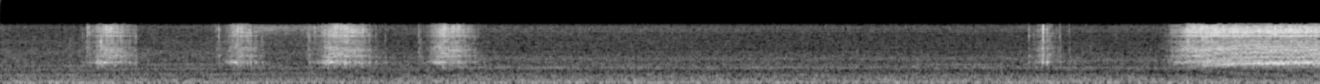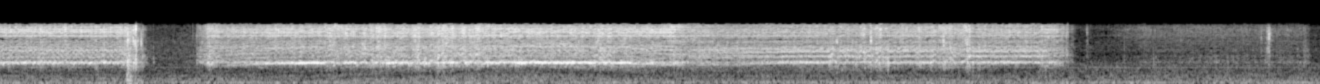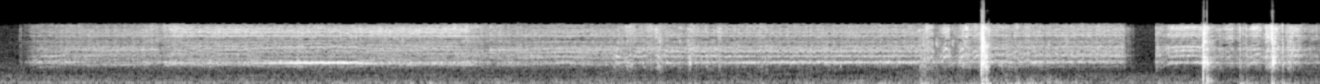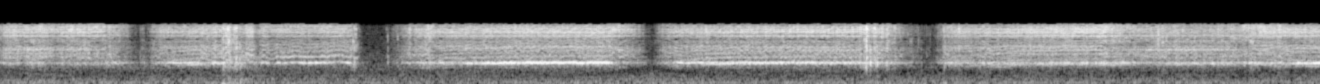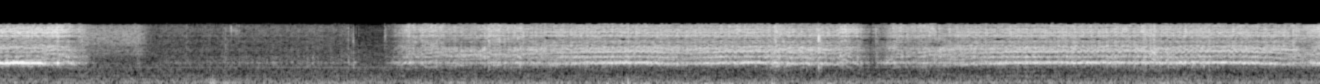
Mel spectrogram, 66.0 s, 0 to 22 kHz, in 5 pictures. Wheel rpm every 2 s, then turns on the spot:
0, 20, 10, 0, 0, 0, 100, 70, 110, 110, 110, 100, 20, 60, 110, 110, 110, 110, 110, 130, 80, 60, 100, 80, 80, 110, 100, 20, 50, 110, 90, 110, 110.
24-26 54-56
